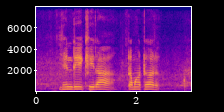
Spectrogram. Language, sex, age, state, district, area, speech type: Maithili, female, 60+, Bihar, Begusarai, urban, spontaneous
